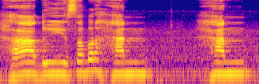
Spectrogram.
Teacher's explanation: এটা একেবারে বাতাস ছেড়ে দিয়ে পড়বেন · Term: গুলহা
